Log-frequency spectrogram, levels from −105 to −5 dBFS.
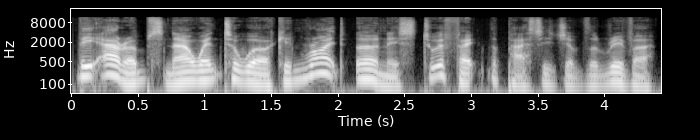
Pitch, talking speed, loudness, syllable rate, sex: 125 Hz, 215 wpm, -19 LUFS, 5.2 syllables/s, male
